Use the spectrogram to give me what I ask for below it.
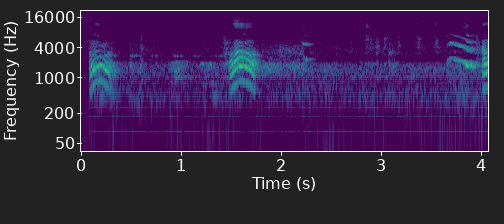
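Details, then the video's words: A lorikeet gives three short, voice-like 'talking' phrases with rich arching tones, spaced about one and a half seconds apart, over a quiet room background. "Funny talking lorikeet"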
